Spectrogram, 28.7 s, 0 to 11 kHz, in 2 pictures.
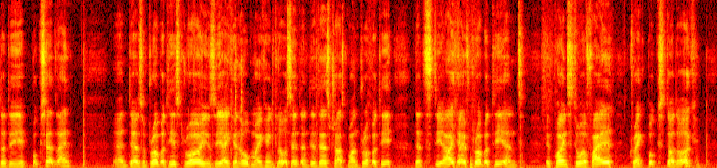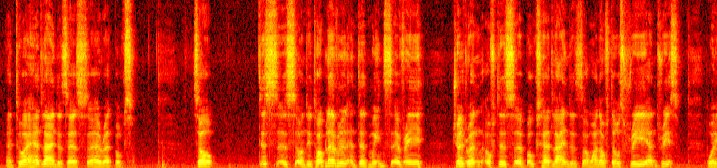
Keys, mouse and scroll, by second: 4.0 click, 4.8 Tab.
